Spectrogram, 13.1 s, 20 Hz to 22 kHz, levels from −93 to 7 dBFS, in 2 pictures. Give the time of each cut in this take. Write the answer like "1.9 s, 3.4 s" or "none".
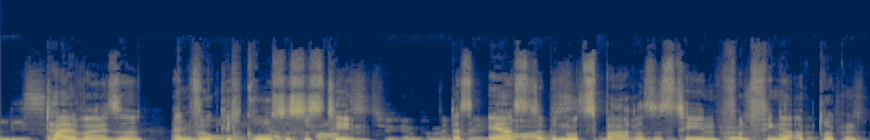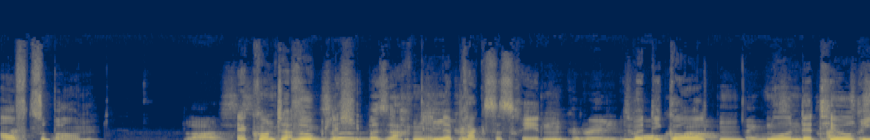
1.3 s, 8.7 s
